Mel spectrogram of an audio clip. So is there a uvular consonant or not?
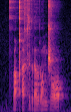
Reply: yes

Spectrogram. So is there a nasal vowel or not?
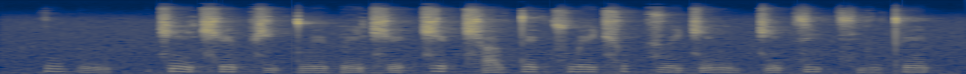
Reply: yes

